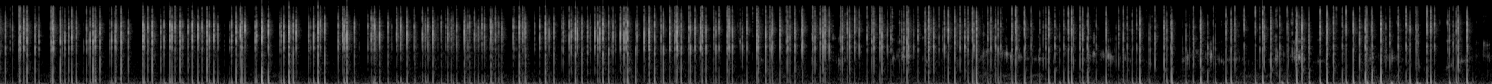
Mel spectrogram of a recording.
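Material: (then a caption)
Plastic. An orange-capped plastic One A Day gummy vitamin bottle, partly full of gummies, is held close to the microphone, shaken and tapped with long nails. It makes a dense, continuous, bright rattle of rapid clicks with almost no low end and no ring.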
